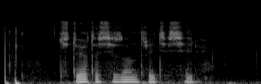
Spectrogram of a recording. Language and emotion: Russian, neutral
